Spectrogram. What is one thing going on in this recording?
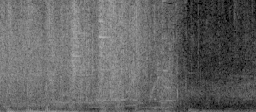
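Weapons strike and clash loudly in a fight.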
